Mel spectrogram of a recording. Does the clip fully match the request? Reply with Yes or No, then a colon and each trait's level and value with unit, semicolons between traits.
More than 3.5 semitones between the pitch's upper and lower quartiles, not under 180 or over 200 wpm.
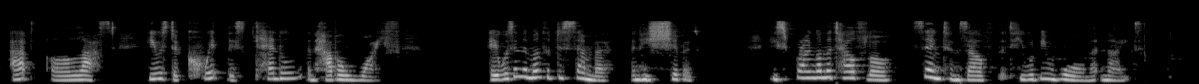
Yes: wide, 5.6 semitones; average, 190 wpm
